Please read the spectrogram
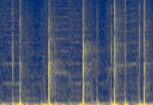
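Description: A quiet golf clap: several soft, sharp hand claps at an uneven, unhurried pace, about seven or eight in a second and a half, with no voices.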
